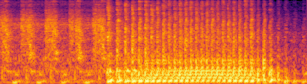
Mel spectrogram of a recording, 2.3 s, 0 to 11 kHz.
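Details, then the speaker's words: 2021 Kandi Batman go-kart buggy: cranking chuffs, then it catches and revs unevenly for about a second and dies; it needs lots of starting fluid and was a little cold-blooded, and a faulty electric choke is suspected. "That's sort of, he keeps having to use a lot of starting fluid to get it to go. Yeah. It wasn't like that when I first picked it up. I mean, it was a little cold-blooded, but..."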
